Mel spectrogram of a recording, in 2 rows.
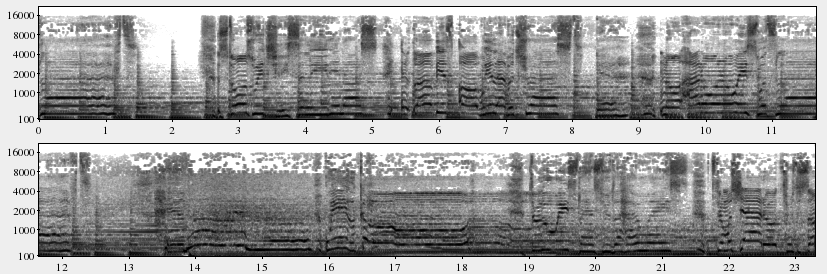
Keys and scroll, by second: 14.6 space.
